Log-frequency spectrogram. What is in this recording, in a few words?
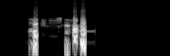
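Police Spec Ops Tac, radio; Raleigh; wake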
